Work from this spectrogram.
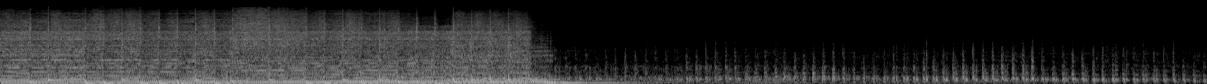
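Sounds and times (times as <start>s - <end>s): helicopter rotor blades beating: 0.0s - 12.0s.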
